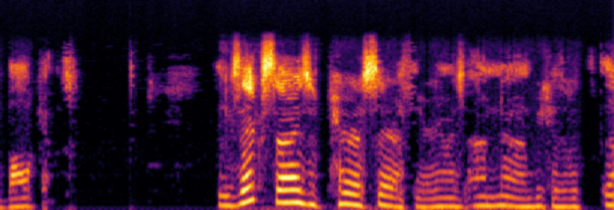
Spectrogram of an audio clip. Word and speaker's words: Paraceratherium: Anyway, the extinct animal of the week is the Paraceratherium. I've had to memorize this in order to pronounce it right.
